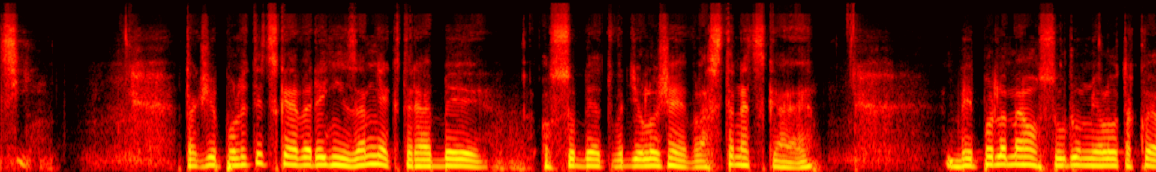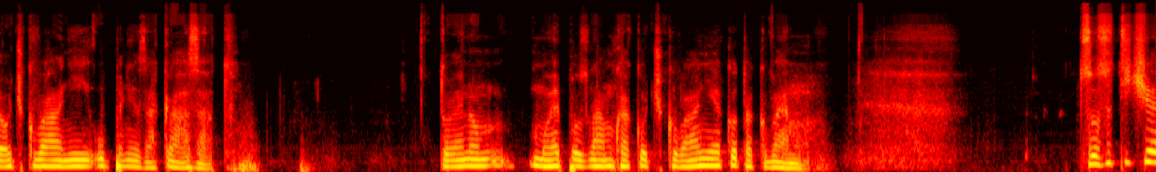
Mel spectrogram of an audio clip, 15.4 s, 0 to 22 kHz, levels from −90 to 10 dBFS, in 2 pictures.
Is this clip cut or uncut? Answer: uncut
